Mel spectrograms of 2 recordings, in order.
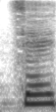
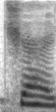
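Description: First: The word begins with a 'ts' sound. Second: The word begins with a 'ch' sound. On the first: This is how dialect speakers say it. "эти носители этих говоров скажут" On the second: This is the standard pronunciation. "где мы обычно говорим «че»"

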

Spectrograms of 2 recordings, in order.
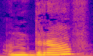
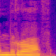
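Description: First: A d sound is inserted between n and r. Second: The n is followed directly by r. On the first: It is a colloquial pronunciation. The speaker calls it wrong. "бабушки некоторые говорят" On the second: It is the standard pronunciation. The speaker calls it right. "вместо"

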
